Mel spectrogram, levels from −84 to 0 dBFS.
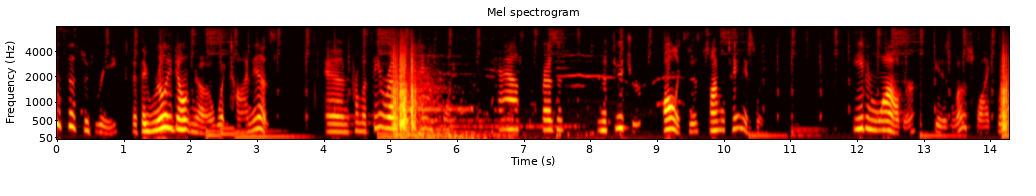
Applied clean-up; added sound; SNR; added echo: classical method spectral subtraction.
